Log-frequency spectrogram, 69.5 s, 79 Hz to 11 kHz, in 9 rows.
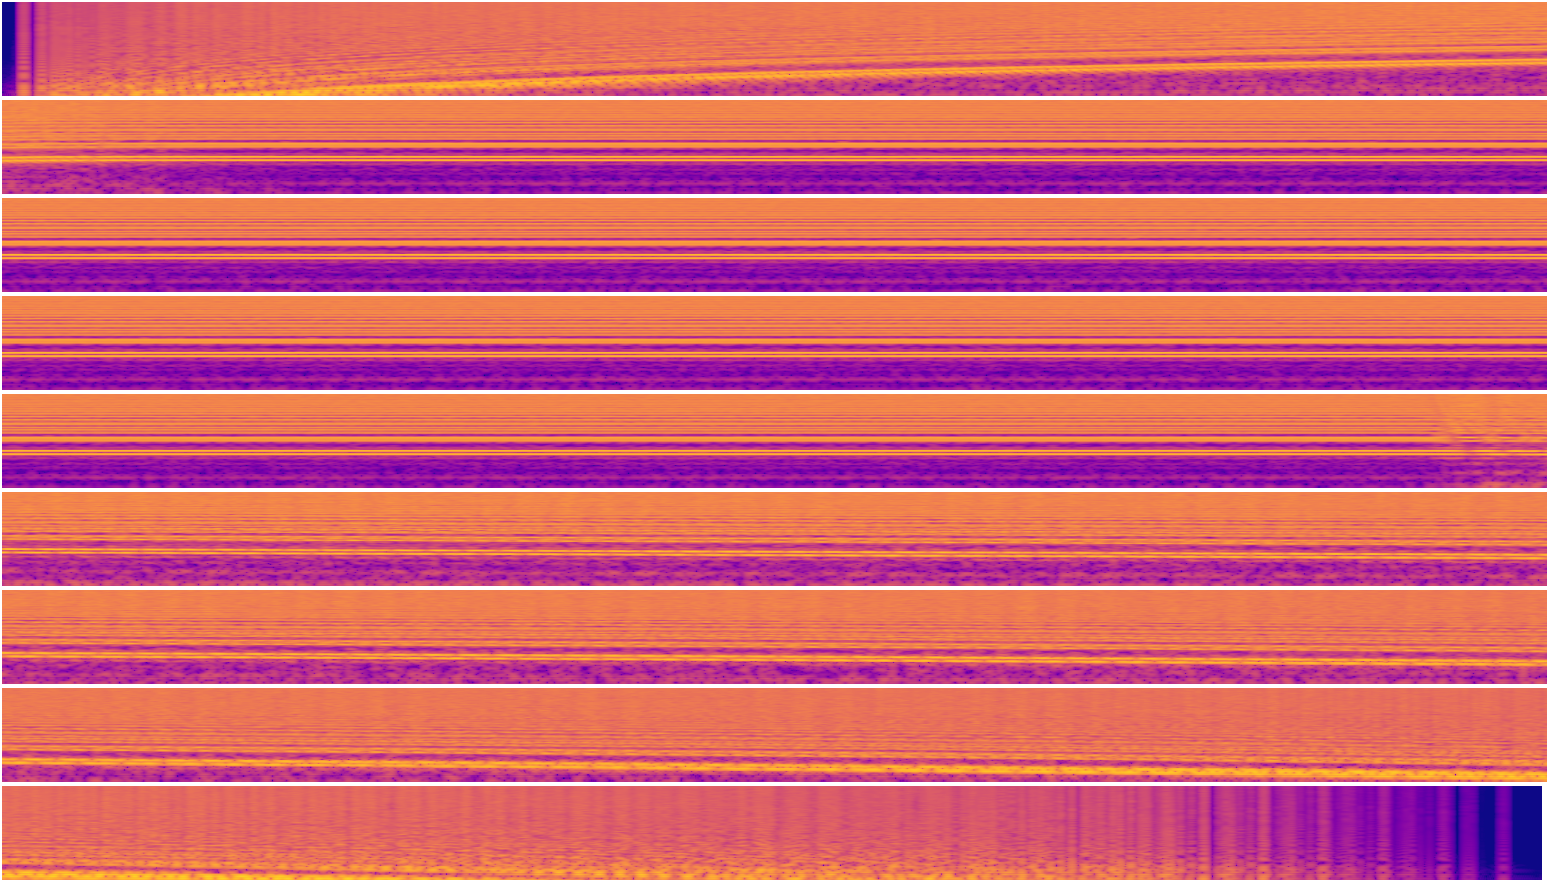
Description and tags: This is a Air Raid siren with a bit of delay. Made be me with Audacity. Enjoy, more to come soon, please request a siren that you guys would like me to do, I'm more than willing to take requests. This sound was designed for small war type movies and other things warning related. The siren does a 30 second Alert tone so I don't know how you guys would use it. I'd do attack but its kind of hard to do.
